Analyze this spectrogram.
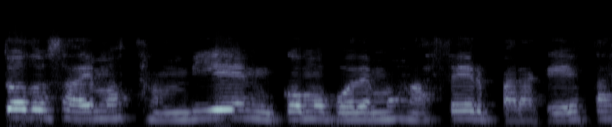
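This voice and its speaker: A woman of medium pitch with a southern Spanish accent. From southern Spain. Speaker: nurse specialist speaker at conference. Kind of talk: conference presentation.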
